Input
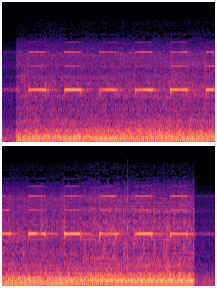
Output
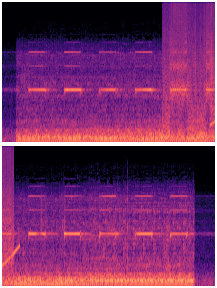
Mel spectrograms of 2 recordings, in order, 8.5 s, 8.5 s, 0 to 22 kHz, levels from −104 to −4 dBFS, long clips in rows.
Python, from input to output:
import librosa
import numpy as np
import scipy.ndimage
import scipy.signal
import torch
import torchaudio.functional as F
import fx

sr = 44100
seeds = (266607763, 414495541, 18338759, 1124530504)

y = fx.spec_paint(x, sr, seeds[0], shape='rise', start_s=4.15, length_s=0.47, low_hz=480.0, high_hz=1200.0, level_db=-29.0)
y = fx.quant_companded(y, sr, bits=2, at=(3.2, 4.5))
y = y * librosa.db_to_amplitude(-4.5)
